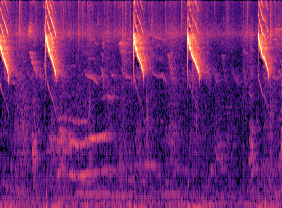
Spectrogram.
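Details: Oriental white-eye lure call, used to make other white-eyes answer: sharp, very high down-slurred notes in short bursts about every one to one and a half seconds, with faint lower whistled tones behind.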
